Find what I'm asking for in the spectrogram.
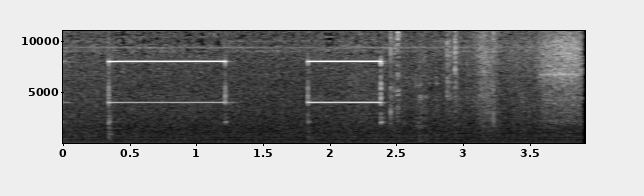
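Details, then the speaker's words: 1980 Atari Missile Command arcade PCB repair, logic probe on ground and 5 V: two steady high beeps with no pulsing, meaning no clock and reset not toggling; the clock crystal is missing, so a 10 MHz crystal is needed. "see that the crystal's missing there's no clock"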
